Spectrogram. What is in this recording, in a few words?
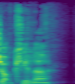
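"jocular", British English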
